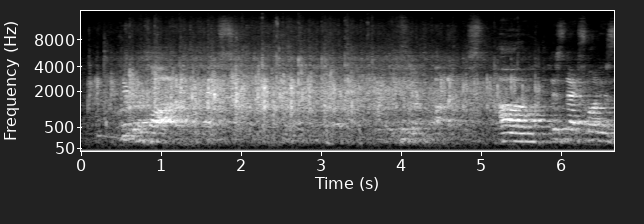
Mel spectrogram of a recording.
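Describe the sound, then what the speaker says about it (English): Keynote audience at a creator convention breaks into applause, a fairly soft, steady patter of clapping that swells and lingers, with a voice resuming speech as it fades near the end. "You can applaud."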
